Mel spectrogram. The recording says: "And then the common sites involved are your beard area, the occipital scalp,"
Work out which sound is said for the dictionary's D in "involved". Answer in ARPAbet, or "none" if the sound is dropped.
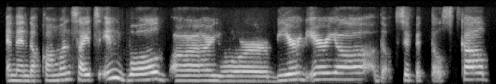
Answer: none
